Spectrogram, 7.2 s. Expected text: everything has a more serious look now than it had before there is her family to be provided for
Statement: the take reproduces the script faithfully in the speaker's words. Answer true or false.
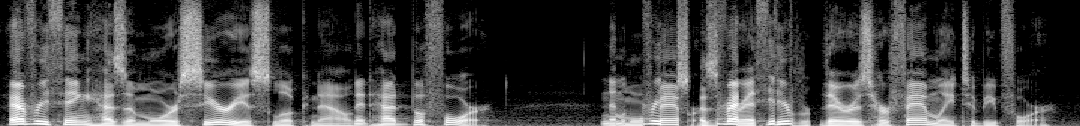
false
